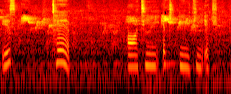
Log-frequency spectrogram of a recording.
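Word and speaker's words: Theph: The Thai word that mean God in the name is Thep or T-H-E-P-H. It's pronounced Thep.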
